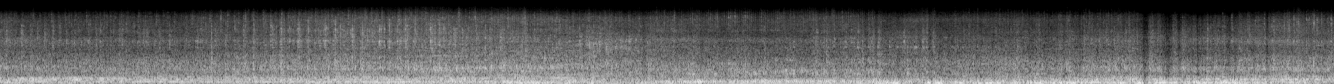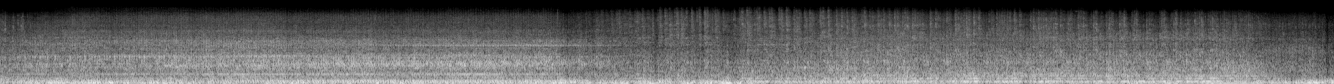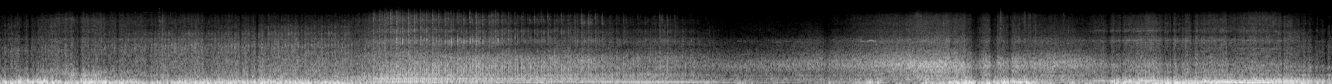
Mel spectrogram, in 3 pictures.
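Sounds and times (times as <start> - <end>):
car engines idling: 0.0 - 35.2.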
